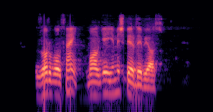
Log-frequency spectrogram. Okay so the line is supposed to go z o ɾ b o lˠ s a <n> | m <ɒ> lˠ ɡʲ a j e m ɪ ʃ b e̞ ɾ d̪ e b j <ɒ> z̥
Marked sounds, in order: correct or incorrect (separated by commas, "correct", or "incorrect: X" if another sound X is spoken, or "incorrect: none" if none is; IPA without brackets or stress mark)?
incorrect: ŋ, correct, correct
